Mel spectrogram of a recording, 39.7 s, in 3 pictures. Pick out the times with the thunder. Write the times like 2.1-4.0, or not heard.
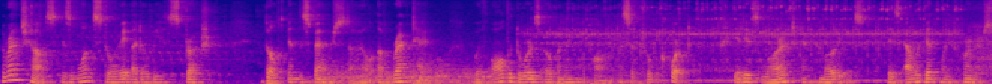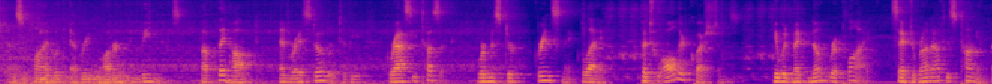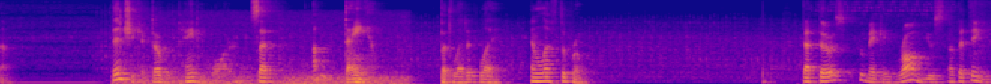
4.2-7.5, 13.3-15.1, 27.9-31.9.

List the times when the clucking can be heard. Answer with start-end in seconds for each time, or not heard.
not heard.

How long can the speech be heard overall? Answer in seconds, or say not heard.
36 s.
